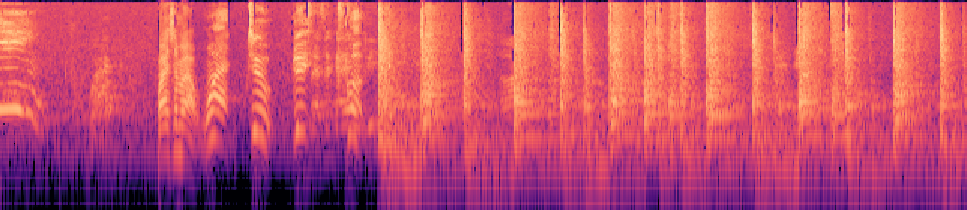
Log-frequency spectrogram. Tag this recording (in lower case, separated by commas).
hi-hat, music, speech, drum, kid speaking, musical instrument, drum kit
